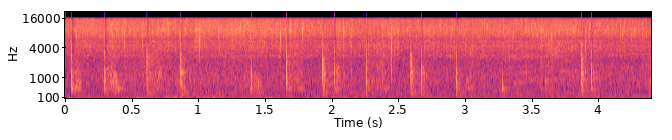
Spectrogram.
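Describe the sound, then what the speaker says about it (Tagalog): Garlic sautéing in a pan for pork asado siopao filling: a steady sizzle with repeated sharp clinks of a utensil scraping and stirring, close and moderately loud, no voices. "Gisahin lang po natin ng bawang"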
